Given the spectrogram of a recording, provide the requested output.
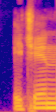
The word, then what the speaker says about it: Achane: But obviously you have Raheem Mostert, Devon, I guess we were just informed that, I guess it's pronounced Achane now, but I'm still probably going to say Achane.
